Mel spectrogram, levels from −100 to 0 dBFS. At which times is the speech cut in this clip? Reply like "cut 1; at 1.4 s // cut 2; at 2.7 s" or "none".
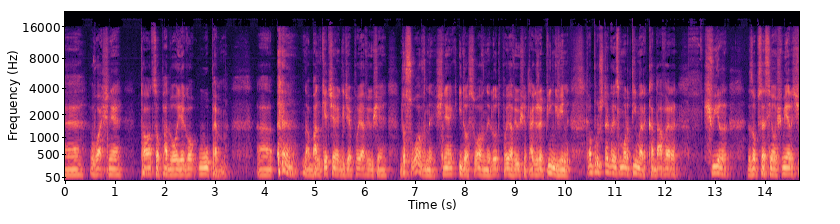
cut 1; at 10.4 s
